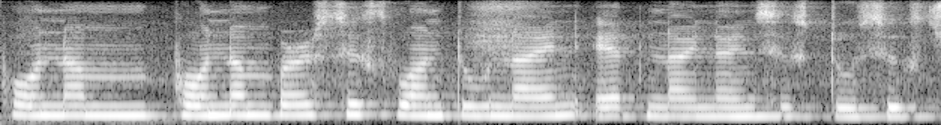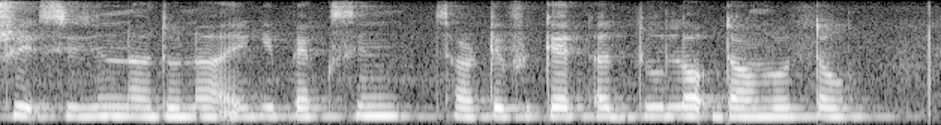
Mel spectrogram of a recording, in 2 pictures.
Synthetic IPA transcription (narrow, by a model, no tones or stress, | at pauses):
pʰopʰonːɐmbɐɾsikswɐntunajnetʰnajnːajnsikstusikstʰɾisizinːɐdunɐɐ̰jɡipeksinsɐɾtipʰiketɐdulɔk̚dawnlod̚tɐw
